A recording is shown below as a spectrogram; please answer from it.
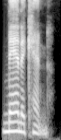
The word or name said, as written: mannequin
